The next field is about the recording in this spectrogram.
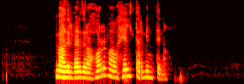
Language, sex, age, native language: Icelandic, female, 50-59, Icelandic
